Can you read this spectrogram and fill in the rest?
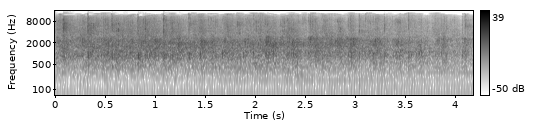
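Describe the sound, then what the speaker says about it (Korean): A church congregation at a mothers' prayer meeting gives steady, dense applause for a newly appointed pastor, the clapping filling the room evenly and loudly from start to finish. "우리 새롭게 어머니 기도를 맡아 수고하실 이상순 목사님 큰 박수 보내주시고"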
